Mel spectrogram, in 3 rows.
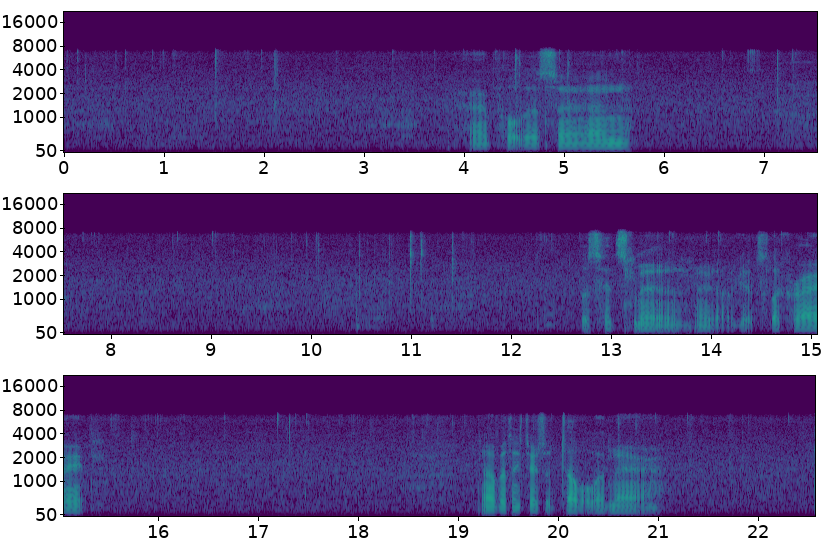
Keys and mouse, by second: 2.3-6.9 drag, 7.3 Tab, 8.6 Tab, 9.8 a, 11.1 ctrl+n, 11.6 Tab, 15.1-18.9 middle drag, 18.9 Tab, 19.7 z.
